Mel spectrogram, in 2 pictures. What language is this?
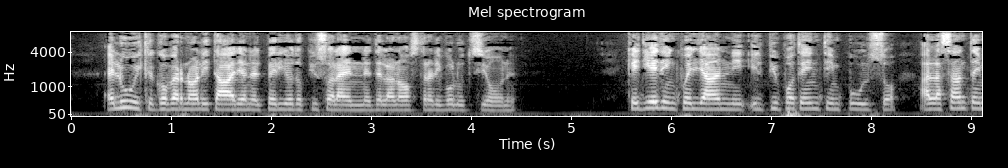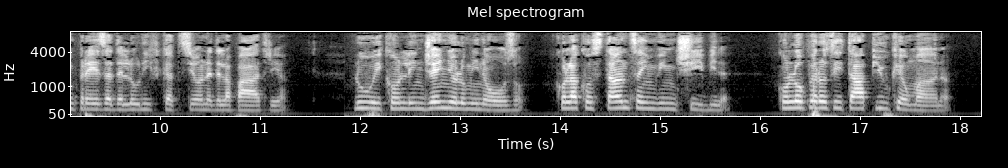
Italian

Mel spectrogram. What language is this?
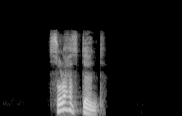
Kabyle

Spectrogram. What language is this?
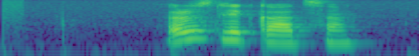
Russian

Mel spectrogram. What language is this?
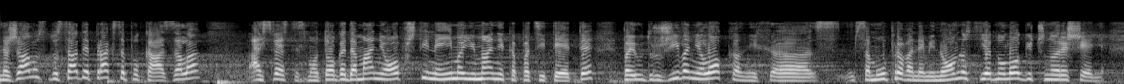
Serbian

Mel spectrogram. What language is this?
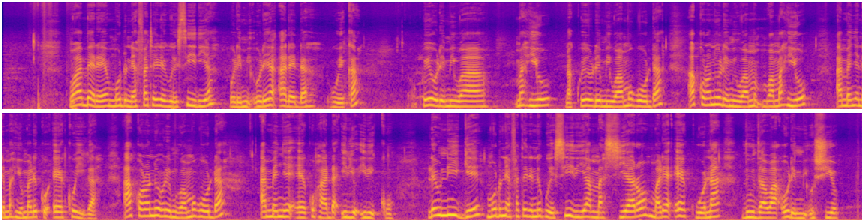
Kikuyu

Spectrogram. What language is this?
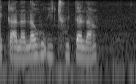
Southern Sotho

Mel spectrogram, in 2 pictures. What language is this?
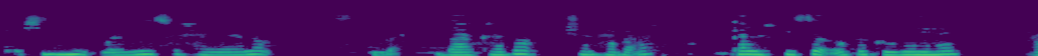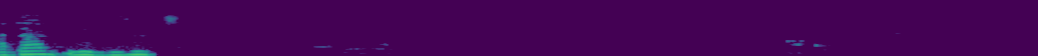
Somali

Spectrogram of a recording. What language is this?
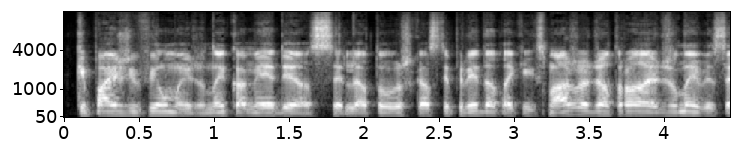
Lithuanian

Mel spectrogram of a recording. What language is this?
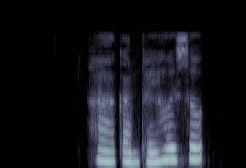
Vietnamese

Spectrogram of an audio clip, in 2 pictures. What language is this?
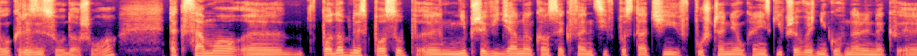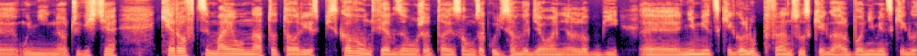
Polish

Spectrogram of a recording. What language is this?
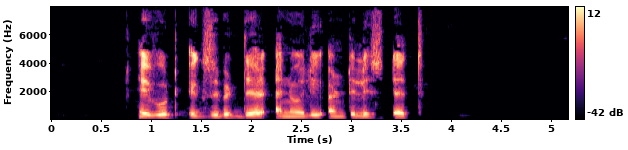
English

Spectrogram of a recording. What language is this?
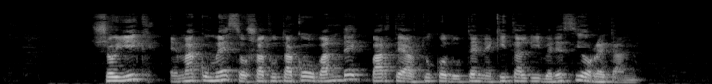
Basque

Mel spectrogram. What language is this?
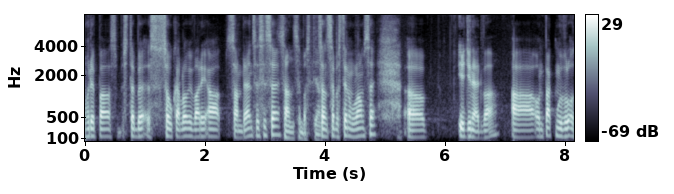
Czech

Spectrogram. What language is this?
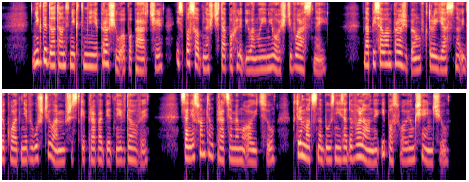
Polish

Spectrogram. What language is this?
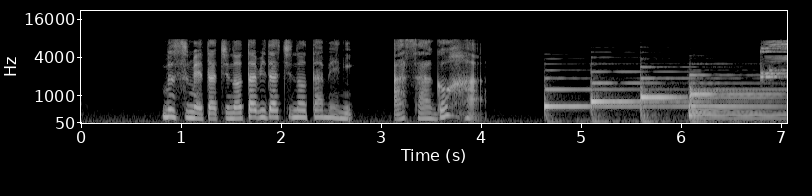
Japanese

